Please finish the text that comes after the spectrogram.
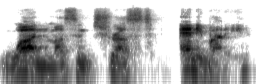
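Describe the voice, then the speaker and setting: Man acting childish madman, smug and dangerous, piercing bright voice, slow sing-song boasting, murder mystery radio play. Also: lowish voice, slightly rough, heavily acted. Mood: smug, secretive. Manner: sing-song boasting with giggles and repeated phrases. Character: childlike, gloating, dangerously unhinged killer named John. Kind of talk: amateur murder mystery audio drama acting.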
